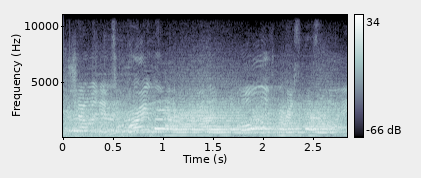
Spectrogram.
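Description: A fire engine horn blares.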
